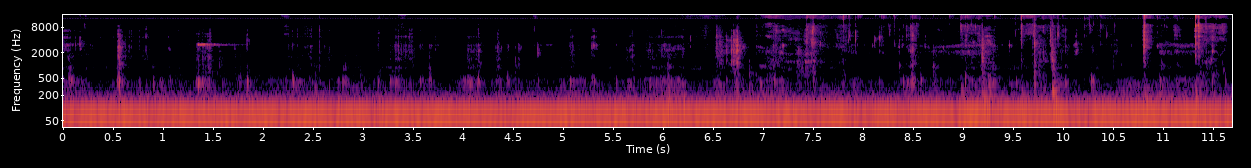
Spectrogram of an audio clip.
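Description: Chewing and mouth sounds of a person eating beef and broccoli, with many small irregular clicks and smacks, over a steady low hum.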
